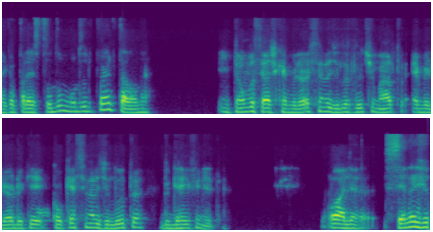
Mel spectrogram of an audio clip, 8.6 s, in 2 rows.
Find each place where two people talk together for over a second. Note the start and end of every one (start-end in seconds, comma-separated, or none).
none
